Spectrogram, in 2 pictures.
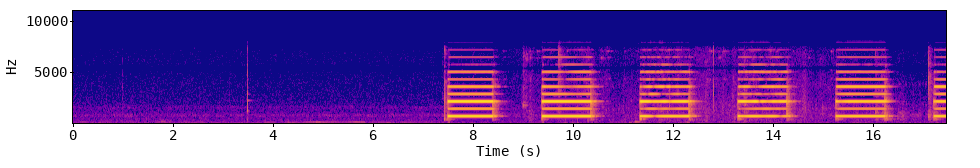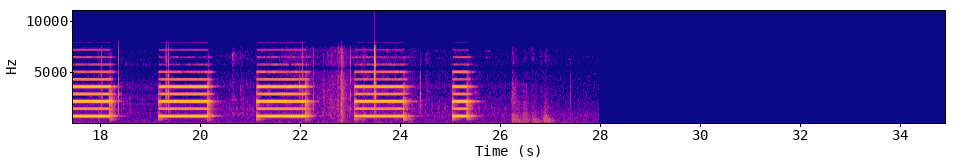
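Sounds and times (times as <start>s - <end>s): fire alarm electronic tone: 7.4s - 8.8s, 9.4s - 10.7s, 11.3s - 18.5s, 19.2s - 20.5s, 21.1s - 22.4s, 23.0s - 24.4s, 25.0s - 25.8s.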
